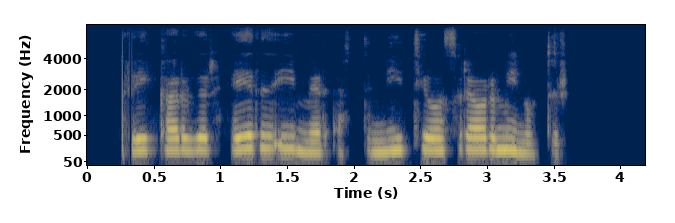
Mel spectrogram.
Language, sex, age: Icelandic, female, 30-39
